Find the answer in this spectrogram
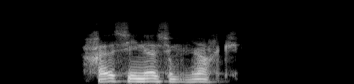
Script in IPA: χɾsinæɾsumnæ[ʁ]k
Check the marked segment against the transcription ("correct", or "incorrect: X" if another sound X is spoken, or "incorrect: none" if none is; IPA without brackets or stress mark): correct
